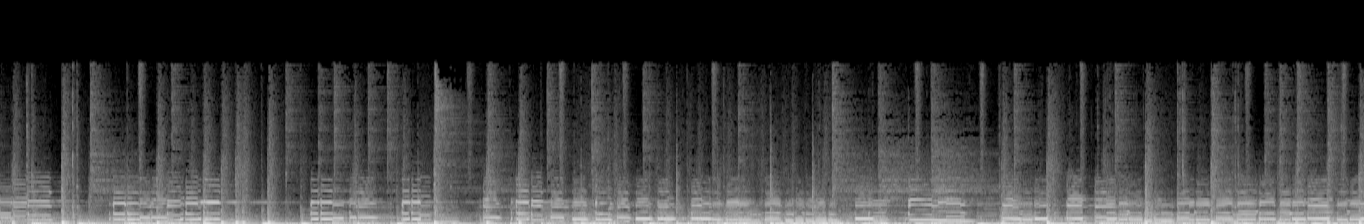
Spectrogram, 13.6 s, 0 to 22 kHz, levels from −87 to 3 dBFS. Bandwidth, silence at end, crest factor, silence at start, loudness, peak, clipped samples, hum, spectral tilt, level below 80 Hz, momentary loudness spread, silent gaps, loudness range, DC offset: 16 kHz; 0 s; 14 dB; 0 s; -16 LUFS; 0 dBFS; under 0.1%; none; -7 dB/octave; -22 dBFS; 3 LU; none; 2 LU; under 0.1%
